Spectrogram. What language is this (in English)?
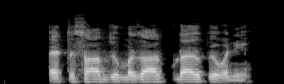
Sindhi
